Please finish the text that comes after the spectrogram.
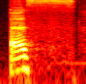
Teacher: حمزہ زبر سین ایس, لیکن قلقلہ ہونے سے بھی بچائیے گا, یعنی اس کو ہلانا بھی نہیں ہے, سیٹی بھی باریک ہو اور حرف بھی باریک ہے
